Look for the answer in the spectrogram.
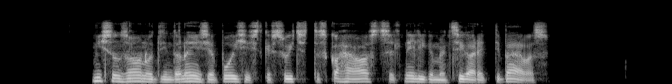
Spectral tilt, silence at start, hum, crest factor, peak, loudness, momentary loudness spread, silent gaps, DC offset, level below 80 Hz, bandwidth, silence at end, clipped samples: -4.5 dB/octave; 0.95 s; none; 16 dB; -2 dBFS; -16 LUFS; 3 LU; none; under 0.1%; -56 dBFS; 8.4 kHz; 1.25 s; under 0.1%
